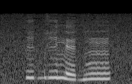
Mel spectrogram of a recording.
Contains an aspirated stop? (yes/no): no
